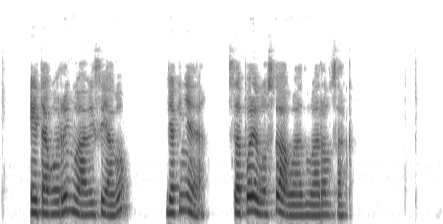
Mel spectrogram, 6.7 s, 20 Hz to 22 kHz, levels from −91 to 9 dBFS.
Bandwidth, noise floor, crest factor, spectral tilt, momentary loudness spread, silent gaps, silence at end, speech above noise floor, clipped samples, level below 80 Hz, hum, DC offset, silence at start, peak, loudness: 7.8 kHz; -85 dBFS; 18 dB; -5 dB/octave; 13 LU; none; 1.45 s; 68 dB; under 0.1%; -62 dBFS; none; under 0.1%; 0.45 s; -2 dBFS; -18 LUFS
